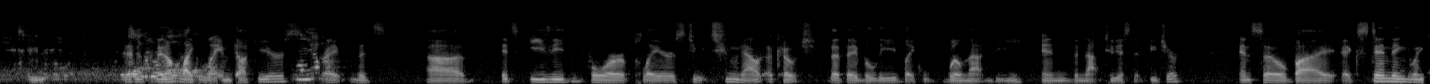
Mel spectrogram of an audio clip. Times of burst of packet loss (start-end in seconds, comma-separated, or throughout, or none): none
